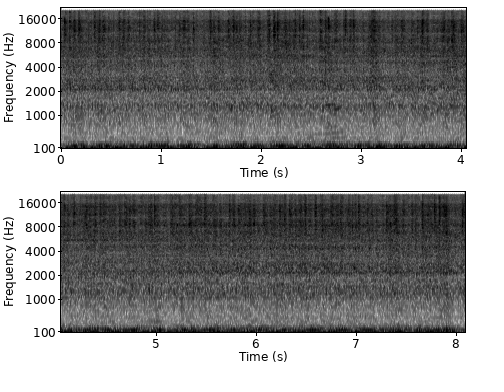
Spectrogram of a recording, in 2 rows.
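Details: Rough, low, heavy idle with uneven pulsing and slight lumpiness, no knock, after reverting to mechanical timing advance; owner suspects something pulling about 20 degrees of timing, forcing rotor set ~40 degrees back at TDC; retarded timing suspected, not confirmed.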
